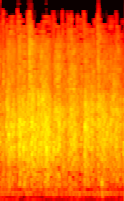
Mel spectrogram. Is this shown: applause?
yes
